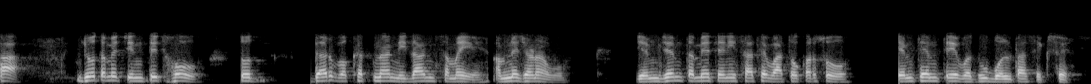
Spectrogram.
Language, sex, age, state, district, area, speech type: Gujarati, male, 30-45, Gujarat, Kheda, urban, conversation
